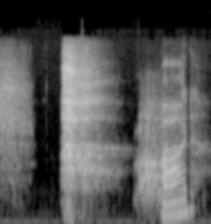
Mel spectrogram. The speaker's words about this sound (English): So taking a deep breath now.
